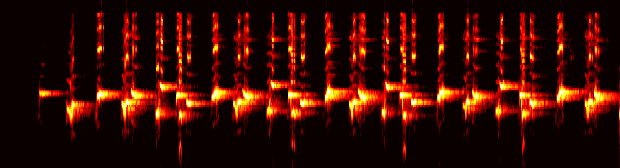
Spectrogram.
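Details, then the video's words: Sooty-headed bulbul singing gacor ropel at dawn as master audio for cage birds: after a brief silence, a regular string of two-part whistled notes, clear and loud, about two per second. "GOYANG EKOR trucukan gacor ropel panjang saat subuh pagi hari"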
